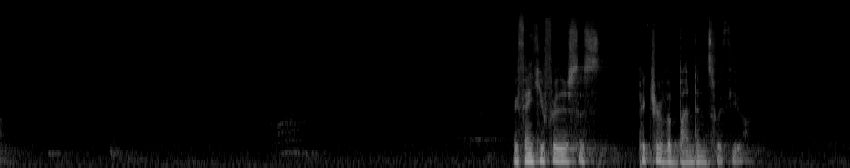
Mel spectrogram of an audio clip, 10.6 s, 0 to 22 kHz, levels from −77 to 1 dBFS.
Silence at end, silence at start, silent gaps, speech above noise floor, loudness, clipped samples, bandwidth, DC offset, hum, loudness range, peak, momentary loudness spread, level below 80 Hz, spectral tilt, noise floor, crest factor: 1.2 s; 0 s; none; 32 dB; -42 LUFS; under 0.1%; 16 kHz; under 0.1%; none; 5 LU; -22 dBFS; 13 LU; -74 dBFS; -5.5 dB/octave; -73 dBFS; 24 dB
